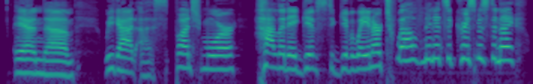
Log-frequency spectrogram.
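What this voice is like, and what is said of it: Congested, stuffy-nosed voice. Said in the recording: “we're both a little under the weather here. I'm shouting through my congested head.”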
